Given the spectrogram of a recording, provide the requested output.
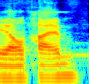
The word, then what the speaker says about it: Alfheim: It's most definitely Elfheim.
